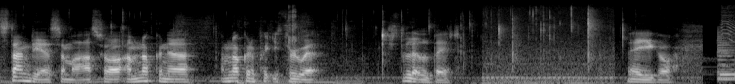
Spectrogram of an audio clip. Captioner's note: Squelch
